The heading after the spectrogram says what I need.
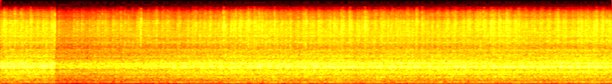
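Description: Smooth, even mechanical whir with a light rapid patter and no knocks or grinding; the lathe spins up and runs cleanly.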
